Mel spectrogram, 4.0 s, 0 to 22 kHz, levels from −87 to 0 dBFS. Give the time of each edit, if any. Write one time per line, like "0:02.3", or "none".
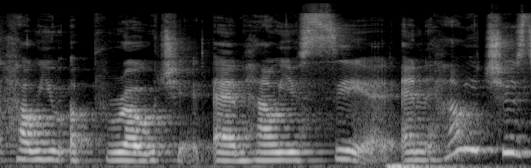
none

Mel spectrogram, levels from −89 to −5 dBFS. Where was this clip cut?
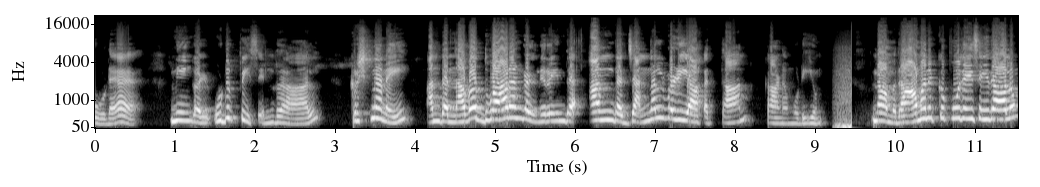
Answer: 0:09.3

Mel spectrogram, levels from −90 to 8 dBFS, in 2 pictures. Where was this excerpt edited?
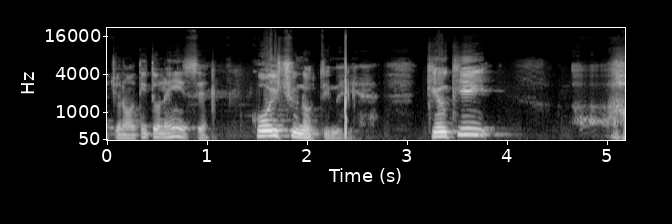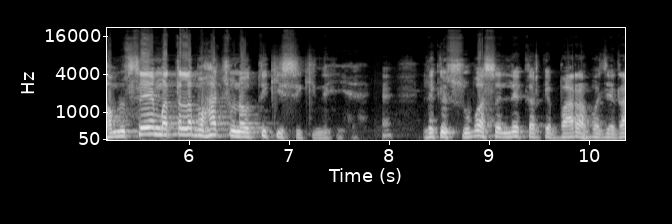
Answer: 0:07.8

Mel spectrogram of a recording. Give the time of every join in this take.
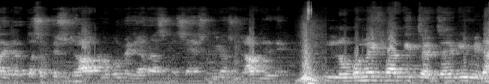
0:03.1

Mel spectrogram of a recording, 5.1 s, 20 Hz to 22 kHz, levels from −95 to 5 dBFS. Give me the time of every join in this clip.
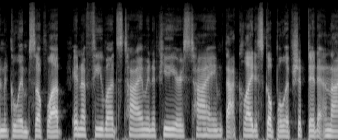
0:01.0

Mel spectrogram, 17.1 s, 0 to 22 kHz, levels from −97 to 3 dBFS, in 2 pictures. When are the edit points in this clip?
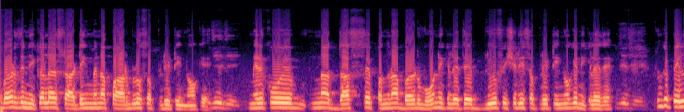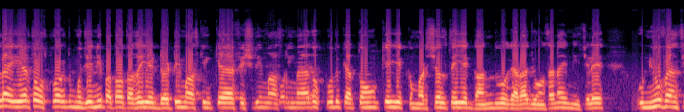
0:12.1

